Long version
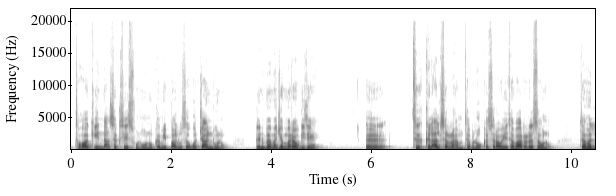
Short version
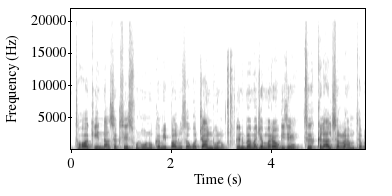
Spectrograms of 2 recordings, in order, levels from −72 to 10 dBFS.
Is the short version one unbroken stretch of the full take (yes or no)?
no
